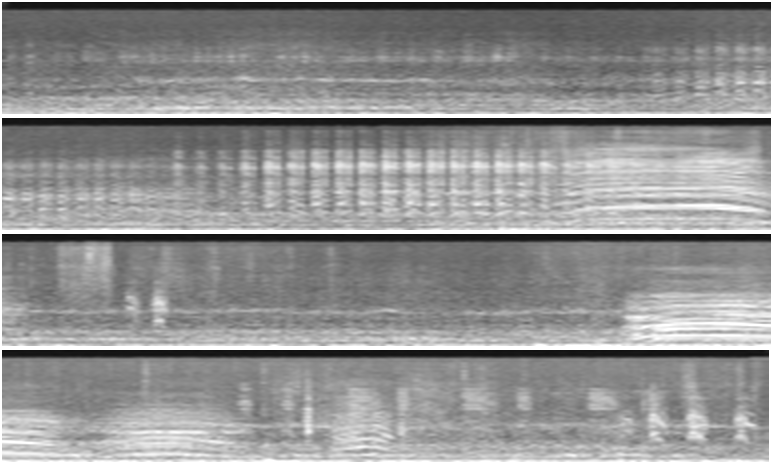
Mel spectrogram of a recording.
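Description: Penguins calling: a loud honking call that rises and falls in pitch about halfway through, then two more in quick succession later, over a steady low rumble.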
